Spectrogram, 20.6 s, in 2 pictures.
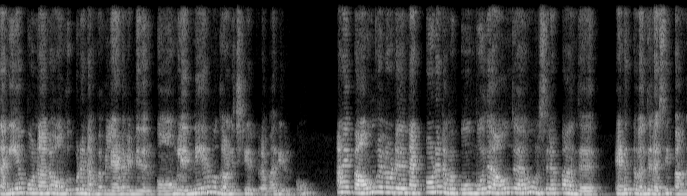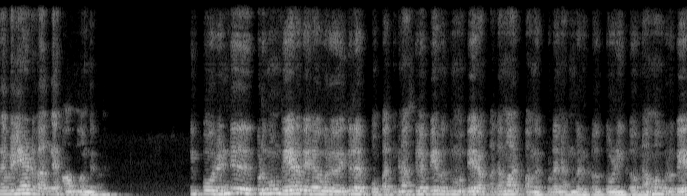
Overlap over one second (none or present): none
